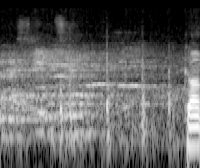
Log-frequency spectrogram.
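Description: Basketball gym ambience during live play: faint crowd voices and players running on the court. A commentator's voice comes in near the end.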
